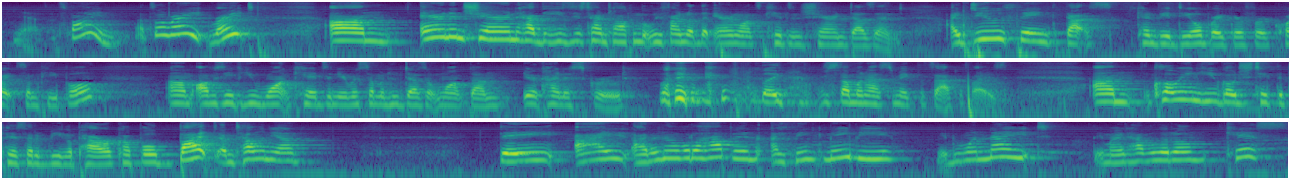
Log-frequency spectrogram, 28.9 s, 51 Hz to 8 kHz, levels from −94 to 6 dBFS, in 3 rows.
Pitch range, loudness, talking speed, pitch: 195-285 Hz, -23 LUFS, 215 wpm, 230 Hz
